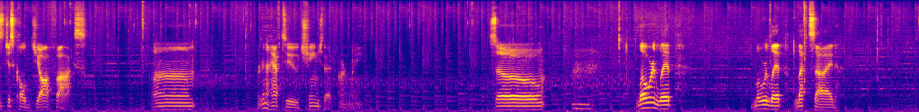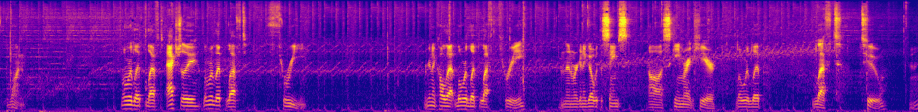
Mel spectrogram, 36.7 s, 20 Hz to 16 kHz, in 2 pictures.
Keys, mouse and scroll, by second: 1.3-4.0 drag, 9.4-29.2 drag, 30.1 right click, 31.5-36.7 drag, 33.3 shift+l.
